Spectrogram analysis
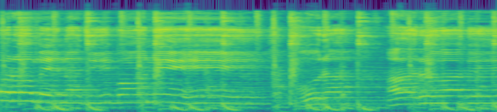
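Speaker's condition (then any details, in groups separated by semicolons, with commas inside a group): No condition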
